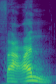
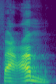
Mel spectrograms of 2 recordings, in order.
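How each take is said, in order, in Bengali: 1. শব্দটি n ধ্বনি দিয়ে শেষ হয়। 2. শব্দটি m ধ্বনি দিয়ে শেষ হয়। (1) "the original sound was" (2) "it will become fa'am"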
